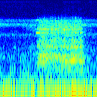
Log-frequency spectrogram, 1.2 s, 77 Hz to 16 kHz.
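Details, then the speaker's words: Cayman Haswing wireless bow-mount 12 V 55 lb trolling motor, steering gearbox in the head: loud gritty whir with a faint tone for about half a second as the head turns; noisy steering gearbox, a common complaint. "I do want you to listen to the speed of the motor as it turns and this is what everybody complains is the gearbox it's in here you can hear very loud as you turn"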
